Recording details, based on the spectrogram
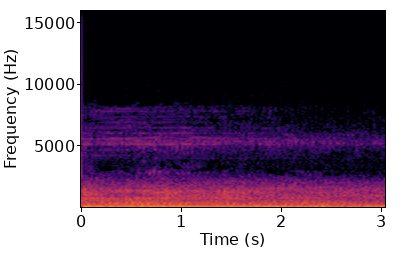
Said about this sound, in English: let our plane go over. Speaking of faith, whoever's in that plane right now has faith, don't they? They have faith that that plane's going to keep them up, that that engine's going to work, that whoever designed that thing knew what they were doing.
